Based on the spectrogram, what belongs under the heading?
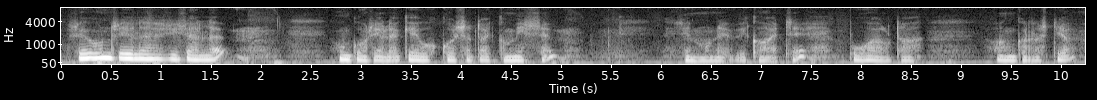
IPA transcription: se on sielæ sisælːæ oŋkohɑ sielːæ keuhkoisːɑ tɑikːɑ misːæ semːone ʋikɑ et se puhɑltɑː ɑŋkɑrɑst jɑ

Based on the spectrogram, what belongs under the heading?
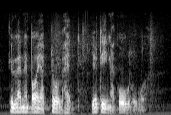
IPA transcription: kylːæ ne poːjɑt tul het jytinæ kuːlu ʋuɑ

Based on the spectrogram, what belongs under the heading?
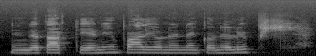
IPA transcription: nin ne tɑrtːie niːm pɑljon enːeŋkø ne lypsiæ

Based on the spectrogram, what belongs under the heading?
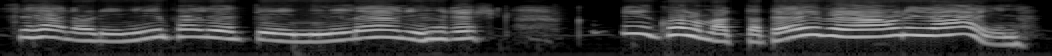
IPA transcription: sehæn oli niːm pɑljo etːei milːæːn uhres k̆ niːŋ kolmɑtːɑ pæiʋæː oli ɑin̞

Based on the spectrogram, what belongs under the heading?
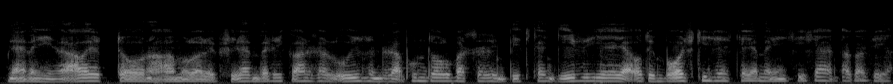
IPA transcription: minæ menin nɑʋetːoːn ɑːmulːɑ lypsinæmpæriŋ kɑn̞sɑl luin sen trɑpuntolpɑstɑ sem pitkæŋ kirjeːj jɑ otim poiskin̞ sen sitːe jɑ menin sisæːn tɑkɑsi jɑ

